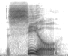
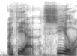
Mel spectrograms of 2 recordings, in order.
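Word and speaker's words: -cele: and next we have i think it is pronounced seal seal i believe it is a suffix spelled c-e-l-e um doesn't give me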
